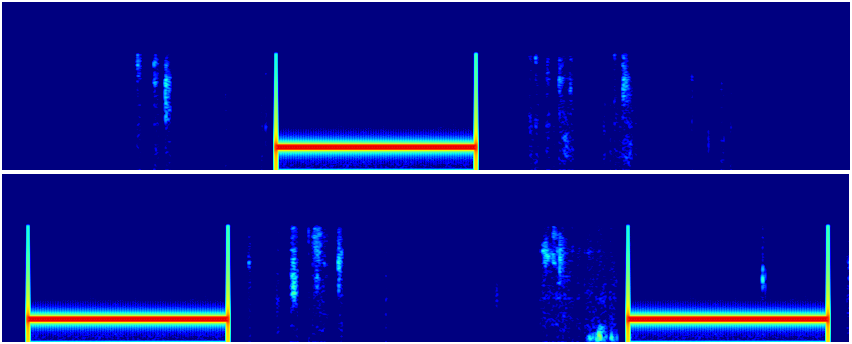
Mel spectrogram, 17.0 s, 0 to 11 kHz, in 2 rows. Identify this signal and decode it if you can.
Ringback tone (North America), 440 + 480 Hz.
